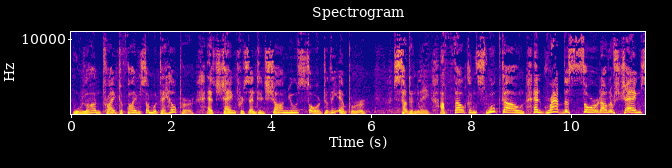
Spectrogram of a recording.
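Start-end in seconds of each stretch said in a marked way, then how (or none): none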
